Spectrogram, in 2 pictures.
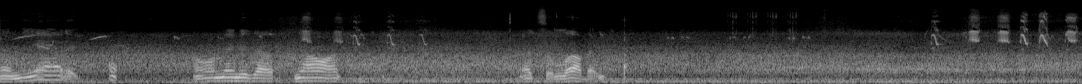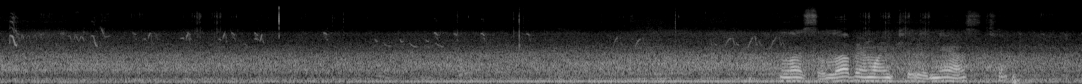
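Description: Young bald eagles call in bursts of whining cries.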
